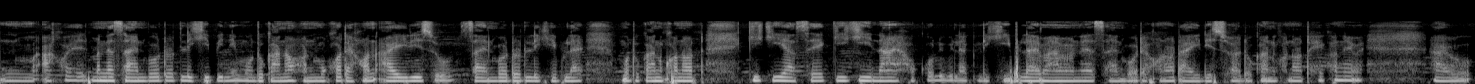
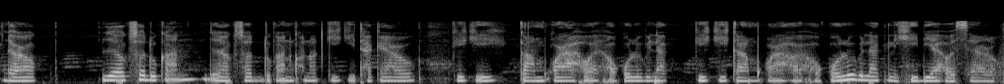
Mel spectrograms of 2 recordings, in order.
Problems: none marked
